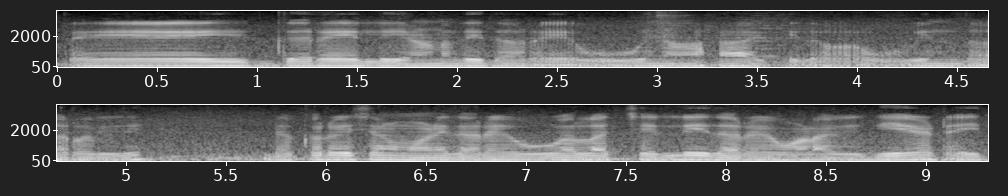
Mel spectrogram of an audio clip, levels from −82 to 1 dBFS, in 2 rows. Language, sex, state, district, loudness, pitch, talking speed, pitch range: Kannada, female, Karnataka, Raichur, -16 LUFS, 105 Hz, 90 wpm, 100-110 Hz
